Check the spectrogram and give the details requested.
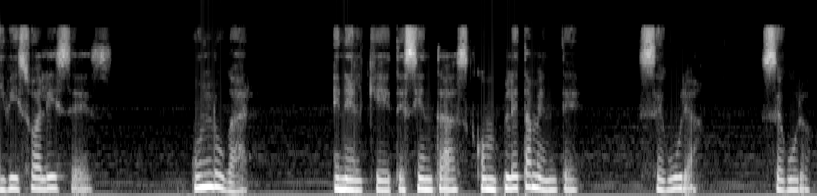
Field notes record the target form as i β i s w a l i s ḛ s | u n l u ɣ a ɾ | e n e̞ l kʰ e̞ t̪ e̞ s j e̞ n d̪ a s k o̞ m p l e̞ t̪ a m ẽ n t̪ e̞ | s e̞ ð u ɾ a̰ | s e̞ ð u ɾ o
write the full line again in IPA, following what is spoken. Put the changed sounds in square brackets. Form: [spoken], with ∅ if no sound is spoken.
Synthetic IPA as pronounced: i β i s w a l i s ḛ s | u n l u ɣ a ɾ | e n e̞ l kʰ e̞ t̪ e̞ s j e̞ n [t̪] a s k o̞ m p l e̞ t̪ a m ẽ n t̪ e̞ | s e̞ [ɣ] u ɾ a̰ | s e̞ [ɣ] u ɾ o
